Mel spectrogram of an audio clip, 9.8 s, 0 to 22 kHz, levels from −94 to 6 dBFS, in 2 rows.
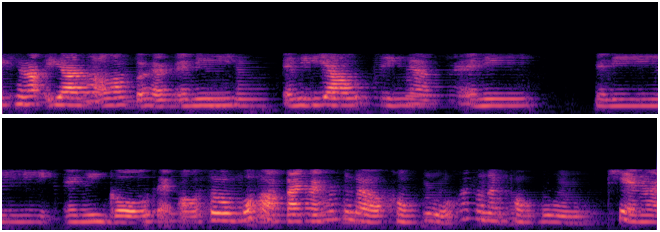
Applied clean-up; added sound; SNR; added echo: neural mask model DeepFilterNet 3.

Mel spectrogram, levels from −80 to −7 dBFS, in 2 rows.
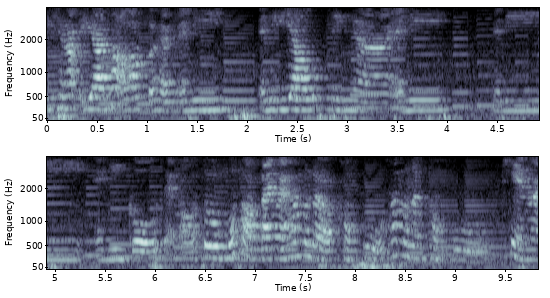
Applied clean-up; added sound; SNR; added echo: none; Wind instrument, woodwind instrument; 13 dB; reverberation time 0.6 s.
